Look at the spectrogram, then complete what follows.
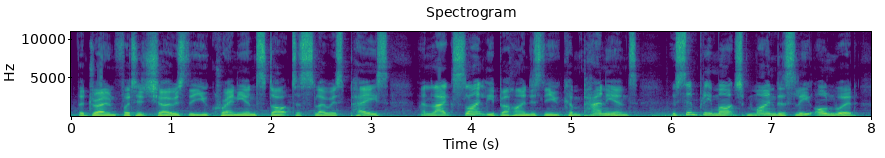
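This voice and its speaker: Dramatic male documentary narrator, lively pitch. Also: moderate pace. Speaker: narrator of a military news channel. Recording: faint music bed behind the voice.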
